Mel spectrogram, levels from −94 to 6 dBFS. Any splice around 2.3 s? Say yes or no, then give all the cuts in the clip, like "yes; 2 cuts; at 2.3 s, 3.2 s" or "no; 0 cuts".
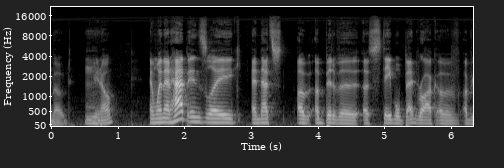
no; 0 cuts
